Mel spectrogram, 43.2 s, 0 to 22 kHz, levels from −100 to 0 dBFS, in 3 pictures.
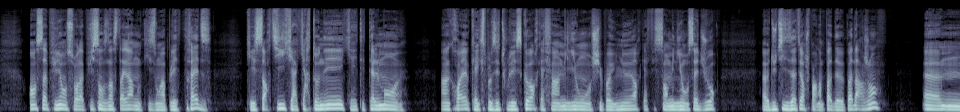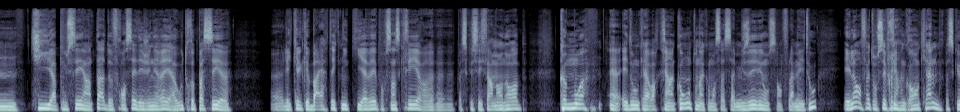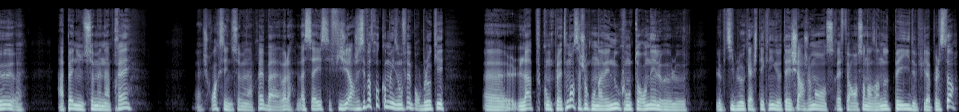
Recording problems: none

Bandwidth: 15.5 kHz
